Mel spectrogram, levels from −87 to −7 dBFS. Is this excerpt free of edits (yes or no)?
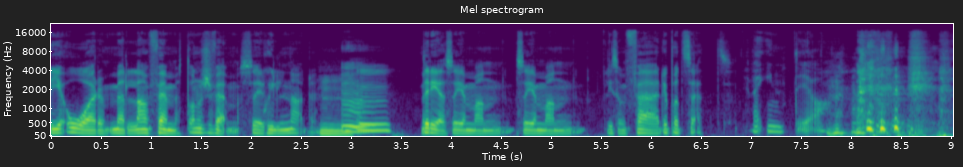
no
